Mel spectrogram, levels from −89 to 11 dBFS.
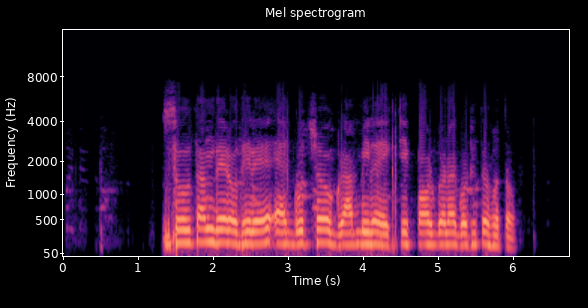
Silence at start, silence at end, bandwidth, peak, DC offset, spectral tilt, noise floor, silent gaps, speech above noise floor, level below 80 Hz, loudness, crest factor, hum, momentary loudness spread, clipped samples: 1.35 s; 0.75 s; 5.8 kHz; 0 dBFS; under 0.1%; -11 dB/octave; -64 dBFS; none; 53 dB; -50 dBFS; -12 LUFS; 12 dB; none; 7 LU; under 0.1%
